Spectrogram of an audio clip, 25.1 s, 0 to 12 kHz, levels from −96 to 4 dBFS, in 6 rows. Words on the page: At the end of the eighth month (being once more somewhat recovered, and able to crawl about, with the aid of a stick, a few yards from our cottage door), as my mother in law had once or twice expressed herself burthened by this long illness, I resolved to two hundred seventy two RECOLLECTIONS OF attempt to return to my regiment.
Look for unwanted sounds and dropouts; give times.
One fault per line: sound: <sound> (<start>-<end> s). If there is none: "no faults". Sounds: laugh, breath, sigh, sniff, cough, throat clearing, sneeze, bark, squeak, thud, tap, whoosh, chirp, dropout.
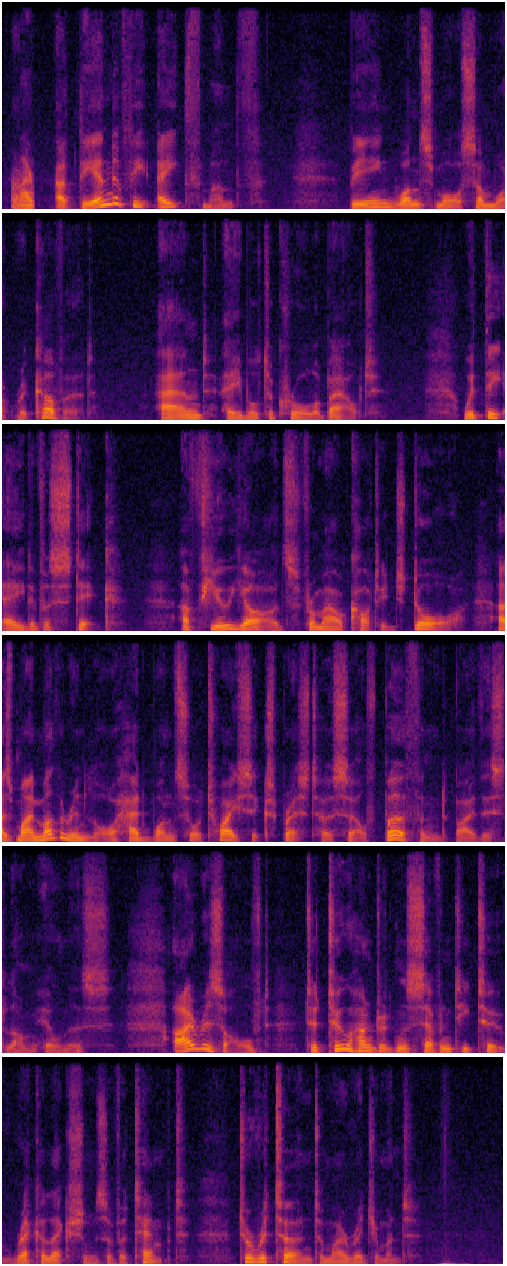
sound: laugh (0.1-0.3 s)
sound: whoosh (24.6-24.9 s)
